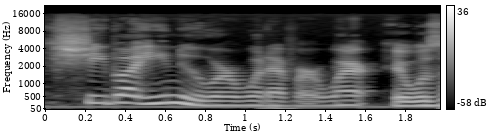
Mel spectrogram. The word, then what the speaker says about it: Shiba Inu: though yeah but what so i would always say sheena ibu right and then you'd mix it up a little bit but then you've got shiba inu yeah okay so just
